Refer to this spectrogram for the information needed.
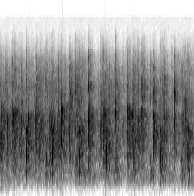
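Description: A crowd applauds steadily, many hands clapping in a dense, continuous patter with no voices standing out, holding a fairly even loudness throughout.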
